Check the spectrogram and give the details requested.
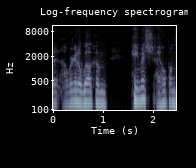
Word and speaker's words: Hamish: I am about it we're going to welcome Hamish I hope I'm saying it right and if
